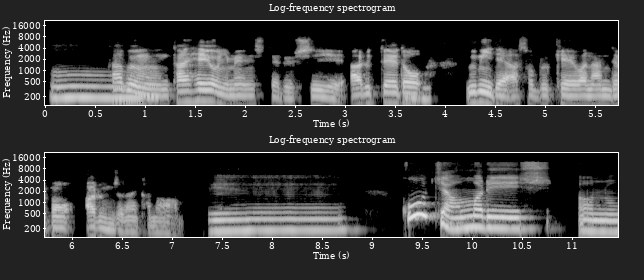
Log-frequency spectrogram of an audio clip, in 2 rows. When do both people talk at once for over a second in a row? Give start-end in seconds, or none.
none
